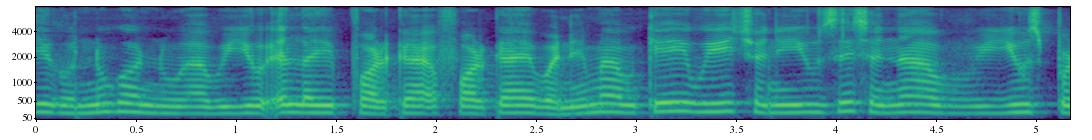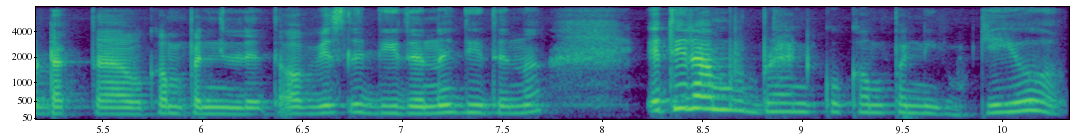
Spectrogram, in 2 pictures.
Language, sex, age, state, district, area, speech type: Nepali, female, 18-30, West Bengal, Darjeeling, rural, spontaneous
